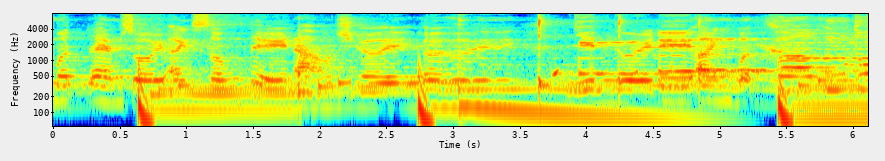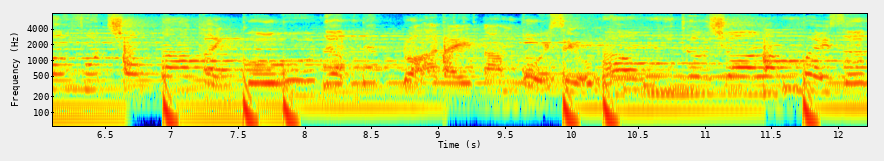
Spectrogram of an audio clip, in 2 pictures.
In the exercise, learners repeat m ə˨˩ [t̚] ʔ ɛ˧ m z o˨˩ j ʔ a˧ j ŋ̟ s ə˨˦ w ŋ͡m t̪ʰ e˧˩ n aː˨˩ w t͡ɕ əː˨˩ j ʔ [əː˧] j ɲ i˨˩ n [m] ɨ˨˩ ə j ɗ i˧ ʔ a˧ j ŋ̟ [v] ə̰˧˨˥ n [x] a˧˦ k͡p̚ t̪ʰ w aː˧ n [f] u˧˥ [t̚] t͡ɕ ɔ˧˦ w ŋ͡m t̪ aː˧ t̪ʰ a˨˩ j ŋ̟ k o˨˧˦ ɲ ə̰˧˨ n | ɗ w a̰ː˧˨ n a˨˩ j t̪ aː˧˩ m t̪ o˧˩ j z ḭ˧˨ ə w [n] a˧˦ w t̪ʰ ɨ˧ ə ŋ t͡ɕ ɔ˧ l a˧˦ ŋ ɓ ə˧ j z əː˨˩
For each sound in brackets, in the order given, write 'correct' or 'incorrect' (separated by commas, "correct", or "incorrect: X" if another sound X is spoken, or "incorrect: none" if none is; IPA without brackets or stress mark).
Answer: correct, correct, incorrect: ŋ, correct, correct, correct, correct, correct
